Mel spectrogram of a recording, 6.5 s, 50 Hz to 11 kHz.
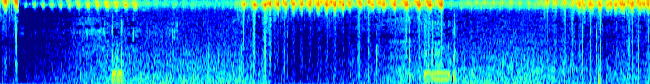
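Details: Pholidoptera frivaldskyi bush cricket in a humid meadow near Kosari, Cherkasy Oblast, central Ukraine, 5 July 2023; very high, rapidly pulsed buzzing trains lasting one to two seconds, separated by short pauses, with faint ticks between.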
